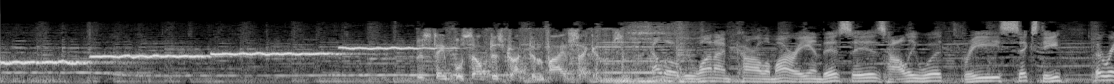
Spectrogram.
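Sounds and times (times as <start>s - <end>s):
lone whistled theme melody: 0.0s - 5.4s
low musical backing: 0.0s - 11.1s
speech: 4.3s - 11.1s.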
